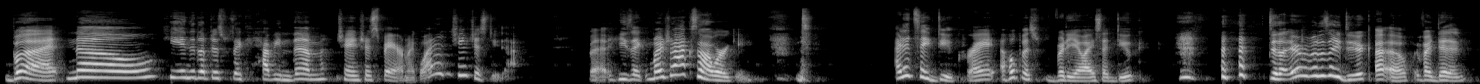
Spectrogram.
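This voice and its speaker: A woman's voice: on the high side, very animated, unhurried, a bit bright. A woman hosting a casual, unedited gaming vlog, giggly and cutesy, often slipping into baby talk. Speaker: gaming channel host.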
